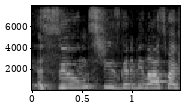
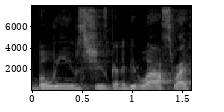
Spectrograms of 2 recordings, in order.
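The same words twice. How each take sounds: First: "assumes" stressed, the line pitched higher; pointed correction. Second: Said in the usual way. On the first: Real, not acted. Recapper doubting the last wife claim, "assumes" stressed high. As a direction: lift the voice and lean on "assumes".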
